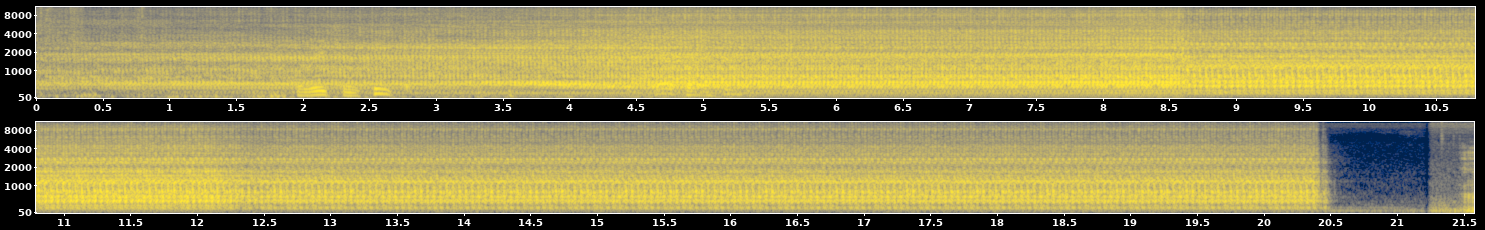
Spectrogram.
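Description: An air compressor motor hums and rattles steadily close by, then stops.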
